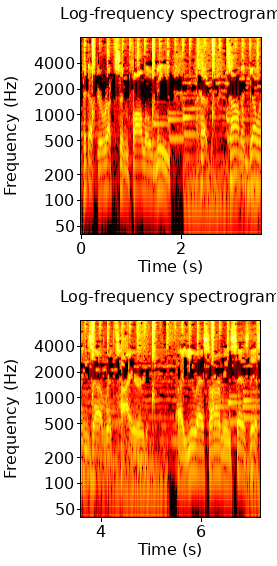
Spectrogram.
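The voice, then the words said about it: Scratchy, raspy voice. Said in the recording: “my voice wasn't so scratchy and raspy”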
